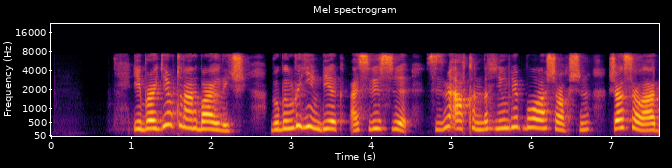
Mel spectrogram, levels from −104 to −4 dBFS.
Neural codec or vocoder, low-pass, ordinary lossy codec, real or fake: autoencoder, 22.05 kHz, a latent of 192 numbers a frame, VITS, trained on one speaker; 7.2 kHz; none; fake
